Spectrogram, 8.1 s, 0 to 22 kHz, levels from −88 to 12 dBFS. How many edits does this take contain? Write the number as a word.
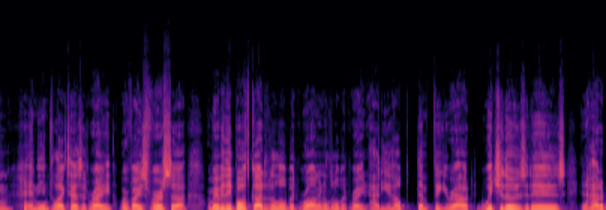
two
